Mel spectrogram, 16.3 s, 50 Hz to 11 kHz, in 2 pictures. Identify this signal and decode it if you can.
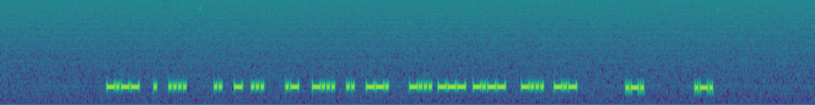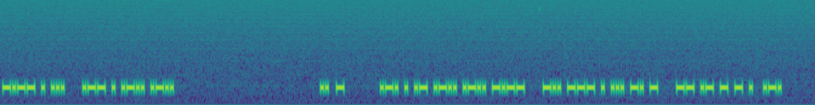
Morse code, heard as a keyed tone, about 48 wpm, 600 Hz. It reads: YEH ITS A BIG BOY BK RR YES WELL IT REALLY DOESNT MATTER
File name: archived / CRSnet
